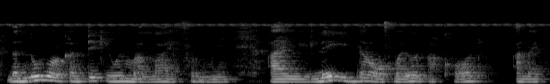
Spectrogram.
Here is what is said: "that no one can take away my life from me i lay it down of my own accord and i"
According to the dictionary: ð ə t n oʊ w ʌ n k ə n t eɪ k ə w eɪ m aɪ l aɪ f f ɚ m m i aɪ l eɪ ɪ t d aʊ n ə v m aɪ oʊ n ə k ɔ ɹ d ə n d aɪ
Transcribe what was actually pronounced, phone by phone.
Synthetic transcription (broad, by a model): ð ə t n oʊ w ʌ n k ə n t eɪ k ə w eɪ m aɪ l aɪ f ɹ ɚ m m i aɪ l eɪ ɪ t d aʊ n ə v m aɪ oʊ n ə k ɔ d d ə n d aɪ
